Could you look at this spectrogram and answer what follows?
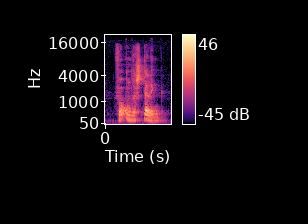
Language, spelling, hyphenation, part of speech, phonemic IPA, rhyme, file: Dutch, veronderstelling, ver‧on‧der‧stel‧ling, noun, /vərˌɔn.dərˈstɛ.lɪŋ/, -ɛlɪŋ, Nl-veronderstelling.ogg
- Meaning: supposition, assumption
